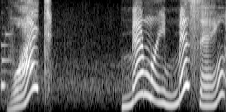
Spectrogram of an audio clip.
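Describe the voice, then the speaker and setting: A squeaky, put-on character voice at an extremely high pitch, swinging very widely up and down. Faint music plays in the background. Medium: game stream. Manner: excitable, high-energy.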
